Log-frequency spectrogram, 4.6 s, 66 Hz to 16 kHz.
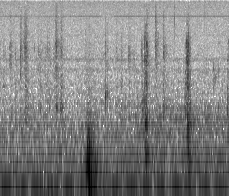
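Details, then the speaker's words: Orion DPL xx16G telescope mount azimuth slew motor: low hum with sharp clicks at a steady interval, about one per second, tied to motor rotation; elevation motor at same slew speed is silent; causes non-smooth azimuth tracking. "where you can clearly hear it clicking and it's clicking in a repeated pattern that is it's not it doesn't click and then a random amount of seconds then click again it's a steady interval in between each click which tells you that it's related to the rotation of the motor"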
